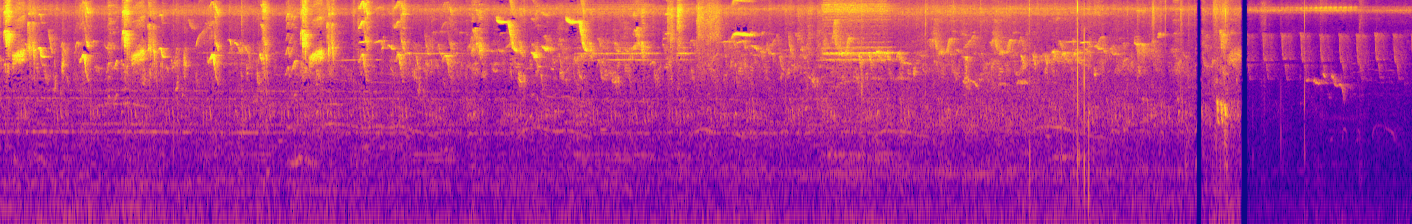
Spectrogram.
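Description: Birds chirping, many short high calls over a faint steady high-pitched hum. Near the end it cuts abruptly to a quieter background of even ticking, about three a second, under the same high tone.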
